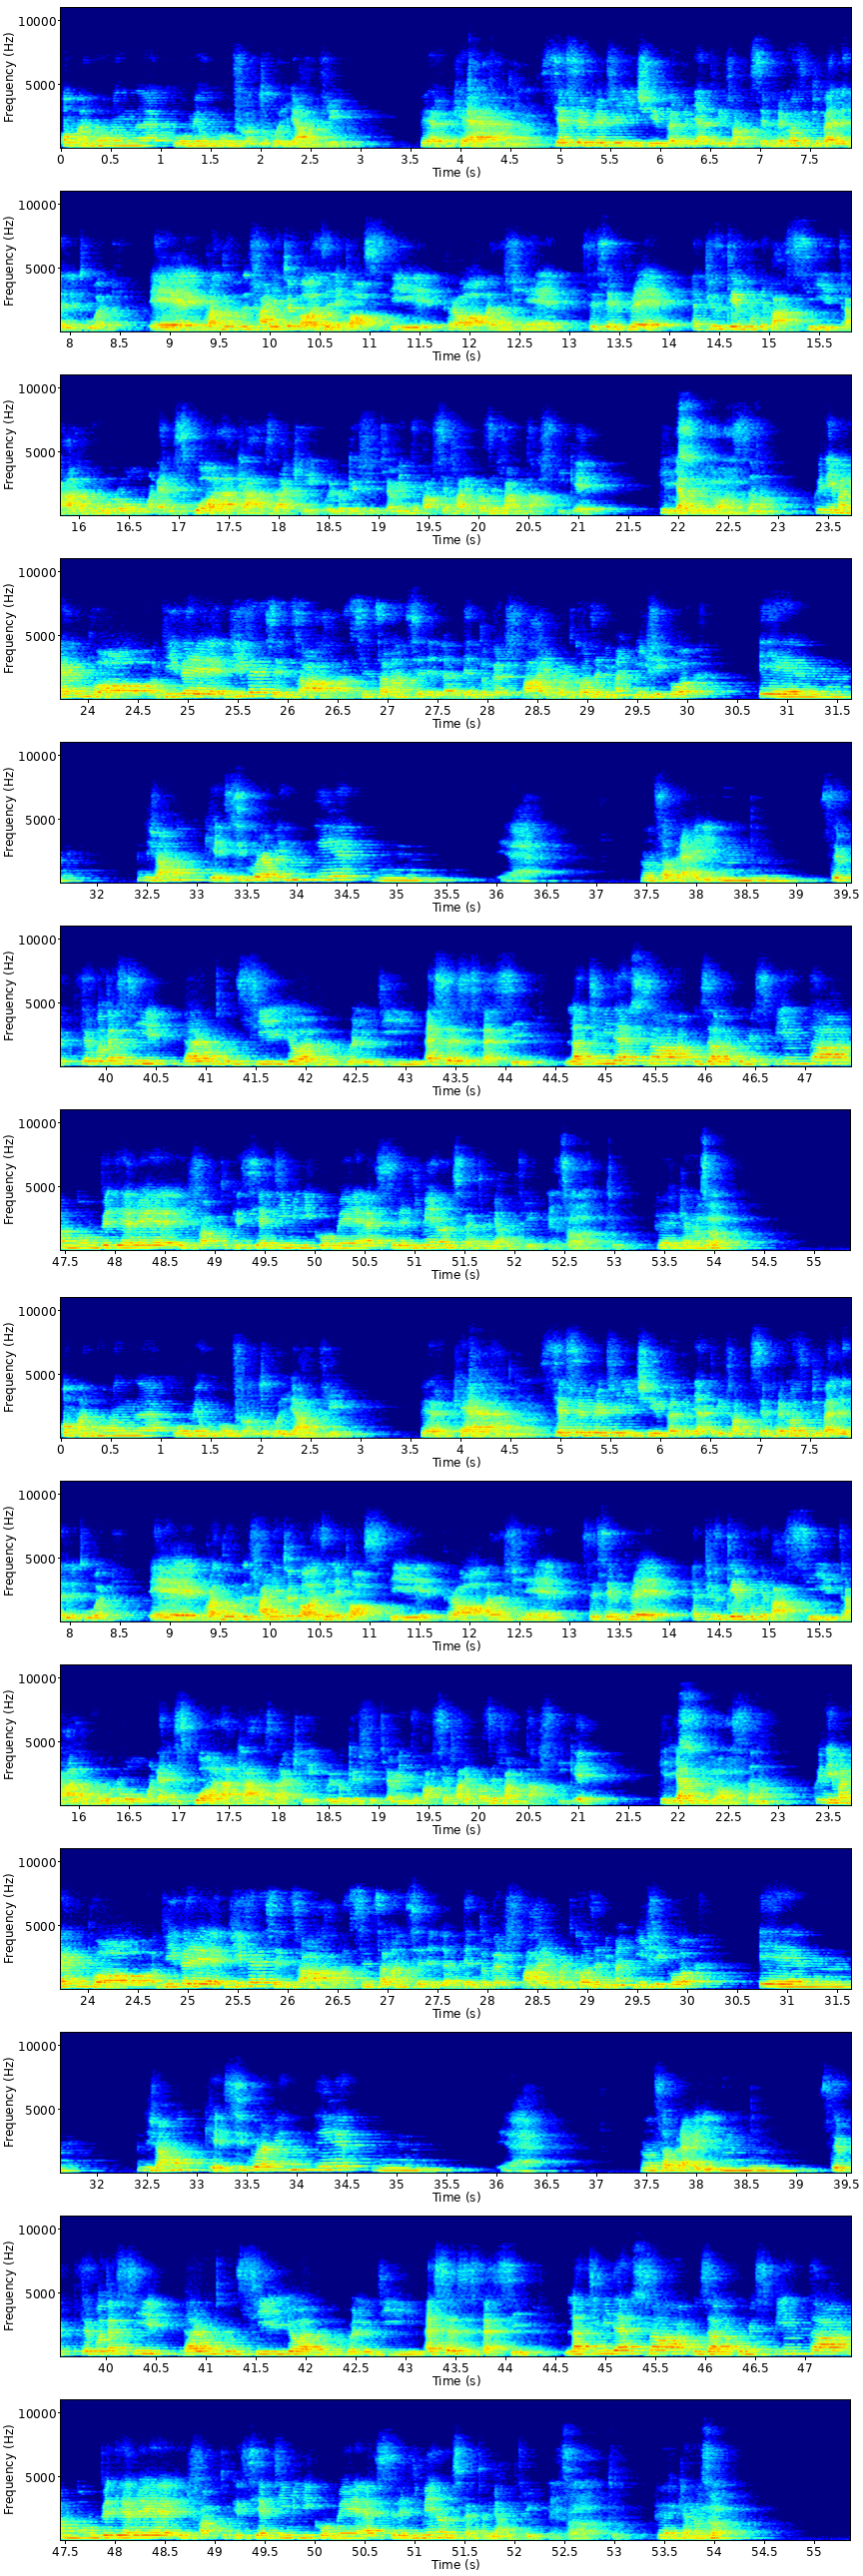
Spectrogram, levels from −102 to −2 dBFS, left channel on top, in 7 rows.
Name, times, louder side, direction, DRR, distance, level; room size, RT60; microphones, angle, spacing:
voice 1, 0.0-2.8 3.6-8.3 8.8-12.9 13.2-13.9 14.2-20.6 20.9-21.1 21.8-22.9 23.4-30.1 30.7-31.7 32.4-35.5 36.0-36.4 37.4-39.1 39.3-39.5 39.7-40.5 40.8-44.2 44.6-52.2 53.4-54.0, right 1 dB, 5° right, -3 dB, 0.3 m, -31 dB
voice 2, 4.1-4.7 9.2-9.4 21.8-22.7 45.4-45.6 52.3-53.0 53.8-54.0, left 1 dB, 60° left, -3 dB, 0.6 m, -43 dB
2.3 x 2.1 x 2.6 m, 0.87 s
head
